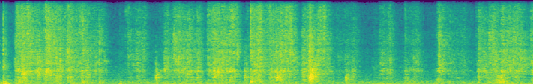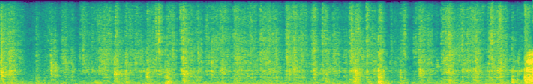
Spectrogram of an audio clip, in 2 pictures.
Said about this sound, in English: using the mixing spoon, I'm going to mix in the rest of it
